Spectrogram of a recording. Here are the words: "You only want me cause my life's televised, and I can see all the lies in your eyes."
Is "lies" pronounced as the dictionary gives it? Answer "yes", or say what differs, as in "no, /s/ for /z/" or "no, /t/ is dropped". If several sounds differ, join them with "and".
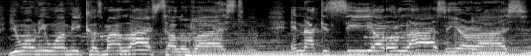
yes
